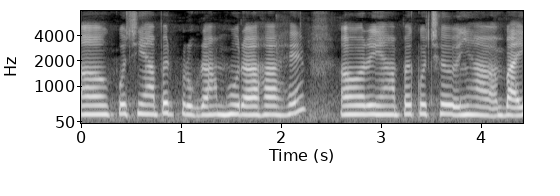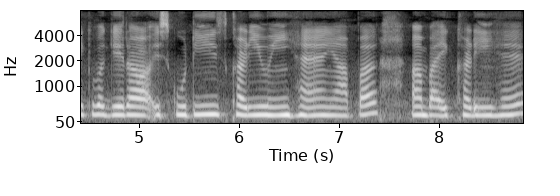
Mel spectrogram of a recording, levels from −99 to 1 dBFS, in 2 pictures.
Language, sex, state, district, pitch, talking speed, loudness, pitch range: Hindi, female, Chhattisgarh, Bastar, 230 Hz, 155 wpm, -14 LUFS, 220-240 Hz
